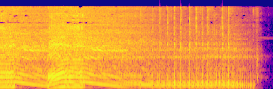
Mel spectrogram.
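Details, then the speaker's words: Chainsaw during carburettor tuning after the high jet was turned in about half a turn: revs climb to a high scream, then a rough stuttering snarl at top rpm, four-stroking when off load. "you guys hear it four stroke on top listen at the top rpm you can hear it you can hear it snarl that's a four stroke"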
